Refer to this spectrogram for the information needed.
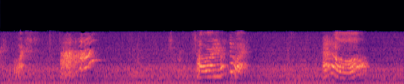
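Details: A male Double Yellow-headed Amazon parrot speaks four short phrases such as "hello" and "how are you", roughly one a second, over a steady low mechanical hum; he talks mainly when the washer or dryer runs.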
